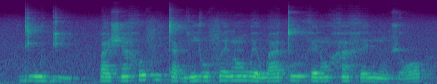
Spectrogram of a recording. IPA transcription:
d i˨ w i˨ ɡ i˨ | k͡p a˨ ʃ ã˨˦ h o˦ f i˧ t a˨ ɡ ĩ˨˦ j o˧ f ɛ˧ l ɔ̃˧ w ɛ˨ w a˨˦ t u˧ h ɛ˧ ɾ ɔ̃˦ h ã˦˨ h ɛ˧ n ũ˨ ʃ ɔ˨˦

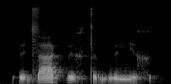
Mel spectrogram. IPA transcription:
ʔ ʉ d͡z a k͡p ʉ x t ɯ ɡ ŋ ʉ mʲ ɯ x

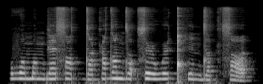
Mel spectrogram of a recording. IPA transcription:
v ɔ m ɔ ŋ ɡ æ s ɑ tˤ d ʌ k ɪ dˤ i n d ɔ ʔ s ə˞ w ə˞ ǃʰ ɪ n d ʌ k sˤ ə

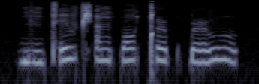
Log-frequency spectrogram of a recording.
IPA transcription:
ɡ ẽ ɡ tʼ e v t͡ʃʼ a ŋ p ɔ ǃ ə˞ p k͡p ə˞ v u

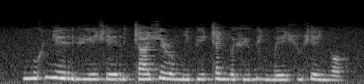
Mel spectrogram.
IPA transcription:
ŋ u x ɲ eː r vʲ eː ç ɾ eː r c a ç e ɭ o m i pʲ ɛ c a ɲ ɔ fʲ u bʲ ɛ ʎ m eː ç u ç ɾ eː ɲ ɔ

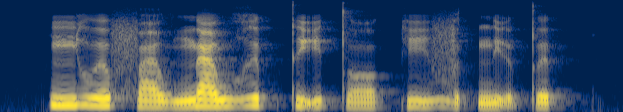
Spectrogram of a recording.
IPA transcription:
ɲ u˧ ə̯ f a̤˨˩ w n a˧ w ɣ ə˦˥ t̚ t̪ ḭ˧˥ t̪ ɔ̤˨˩ k i˨˦ v ə˨˩ t̚ n ḭ˧˨ ə̯ t̪ ə˦˥ t̚

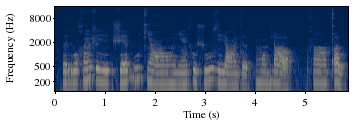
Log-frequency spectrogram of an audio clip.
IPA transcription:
ə r u χ ɛ̃ ʂ ɪː | ʃ ɛ b u t͡ɕ ɛ̃ ʕ ɔ̃ː ʎ ɛ̃ x ʊ ʃ u z ɪː ʕ ə̃ d ə | m ɔ̃ b j ɑ | x ɑ̃ː qʼ ʊ

